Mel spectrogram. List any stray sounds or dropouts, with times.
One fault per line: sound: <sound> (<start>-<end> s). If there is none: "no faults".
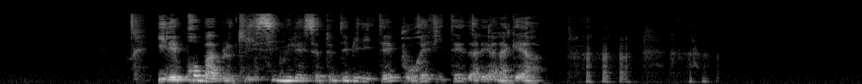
sound: laugh (5.7-7.2 s)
